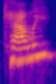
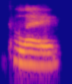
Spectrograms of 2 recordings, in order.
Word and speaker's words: Calais: that I have of Callie. Did I pronounce it right? Calais. Calais. See, that's why I said I did not want to mispronounce.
